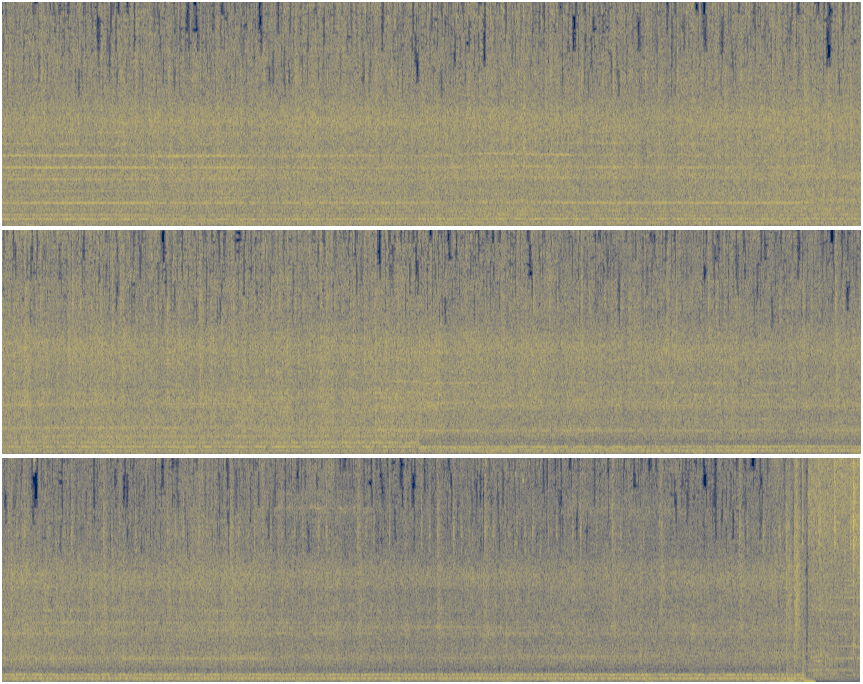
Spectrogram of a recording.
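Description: Deutz-Fahr combine harvester running steadily under load as it harvests on a steep slope, a constant low engine drone with a hum above it. The tone changes about halfway through.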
